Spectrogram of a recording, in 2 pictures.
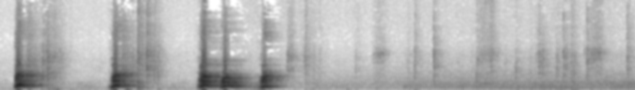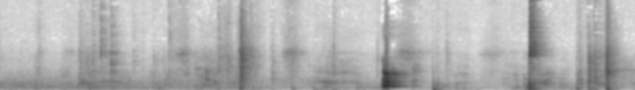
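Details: Irish wolfhound, pug and Landseer puppy romping indoors, the wolfhound in heat drawing the pug's keen interest; sharp barks come in clustered bursts at the start, quieter scuffling through the middle, then scattered single barks toward the end.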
